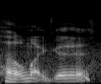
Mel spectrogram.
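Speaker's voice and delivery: choked up, apologising through tears; real crying. Real, not acted. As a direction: get it out between tearful breaths. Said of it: "I'm sorry for crying".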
